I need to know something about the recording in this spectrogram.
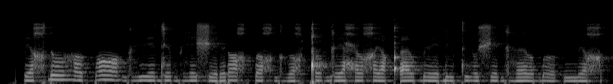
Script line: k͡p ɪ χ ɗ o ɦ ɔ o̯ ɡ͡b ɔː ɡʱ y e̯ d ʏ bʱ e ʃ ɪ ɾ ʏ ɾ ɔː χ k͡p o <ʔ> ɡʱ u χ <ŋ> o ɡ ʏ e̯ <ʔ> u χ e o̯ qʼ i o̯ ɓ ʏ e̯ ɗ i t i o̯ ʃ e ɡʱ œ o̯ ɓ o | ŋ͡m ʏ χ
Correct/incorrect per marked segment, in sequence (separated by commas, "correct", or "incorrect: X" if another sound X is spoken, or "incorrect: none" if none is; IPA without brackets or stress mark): incorrect: χ, incorrect: ǃ, incorrect: ħ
